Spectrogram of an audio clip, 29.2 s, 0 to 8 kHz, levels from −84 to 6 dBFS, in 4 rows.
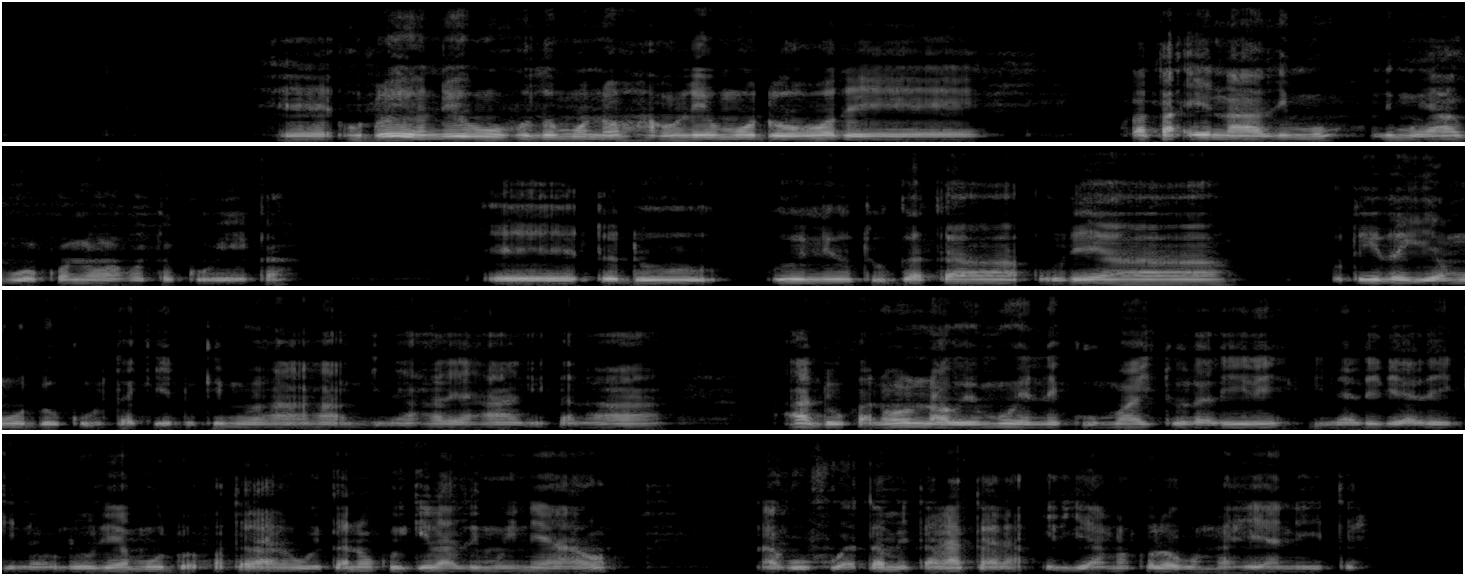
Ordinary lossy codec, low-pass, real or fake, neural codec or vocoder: none; none; fake; codec, 16 kHz, 16 kbps, FreqCodec, smaller model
